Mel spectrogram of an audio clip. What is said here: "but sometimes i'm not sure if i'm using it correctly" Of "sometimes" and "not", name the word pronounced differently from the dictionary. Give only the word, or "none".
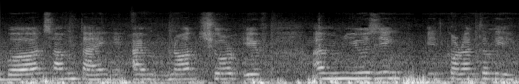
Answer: sometimes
